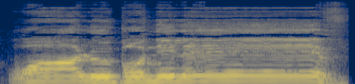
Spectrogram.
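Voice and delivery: very slow sarcastic ouah; mocking drawl. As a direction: sneer at the teacher's pet. Mocking teacher's pet.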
